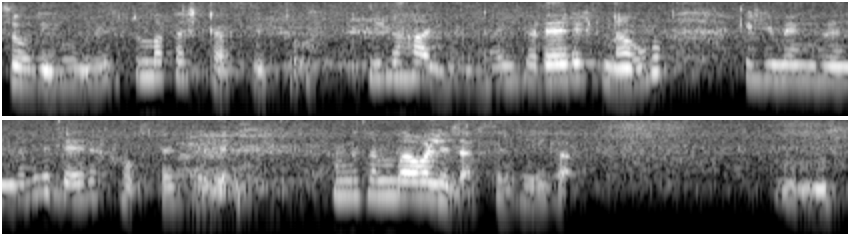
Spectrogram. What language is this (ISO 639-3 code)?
kan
